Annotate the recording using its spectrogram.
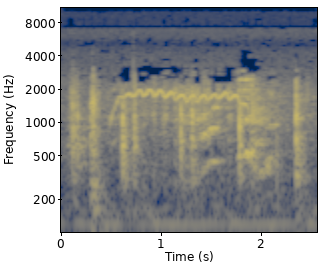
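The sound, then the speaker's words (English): A skittish horse hitched to a two-seated buggy in a street before dawn whinnies once nearby, a long quavering neigh lasting about a second, with a few dull knocks and thumps around it and low background noise. “To his surprise, he saw a horse and two-seated buggy nearby.”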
